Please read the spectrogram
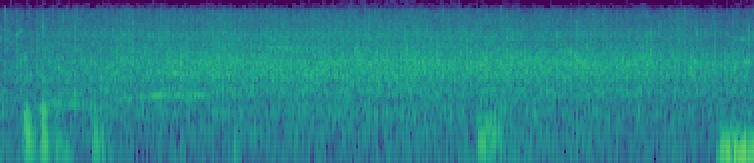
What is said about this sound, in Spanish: ¿cuánta gente nueva hay acá? Nueva, que por primera vez. Ah, un fuerte aplauso para vosotros.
